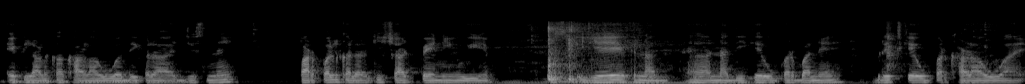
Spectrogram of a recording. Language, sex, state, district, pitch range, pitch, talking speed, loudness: Hindi, male, Goa, North and South Goa, 90-100 Hz, 95 Hz, 170 wpm, -35 LUFS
